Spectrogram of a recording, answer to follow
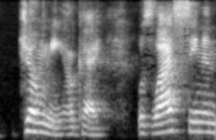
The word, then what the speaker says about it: Joanie: okay because it says Joanne how do you pronounce her name Joni okay was last seen in the vicinity north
